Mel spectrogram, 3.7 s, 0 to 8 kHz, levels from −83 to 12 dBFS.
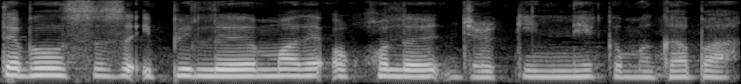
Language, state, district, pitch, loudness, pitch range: Chakhesang, Nagaland, Dimapur, 195 Hz, -15 LUFS, 180-200 Hz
